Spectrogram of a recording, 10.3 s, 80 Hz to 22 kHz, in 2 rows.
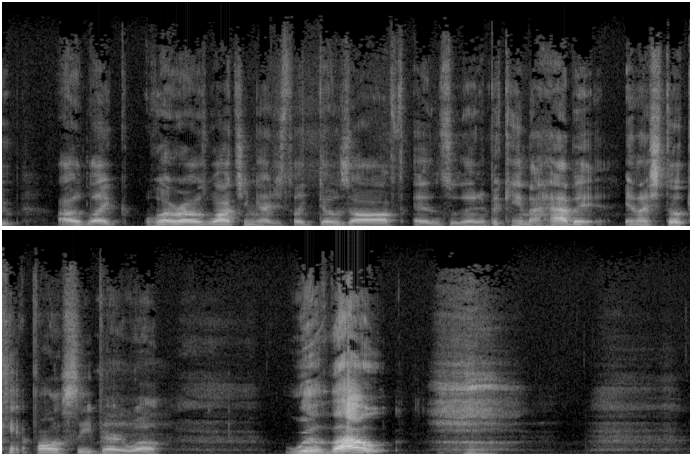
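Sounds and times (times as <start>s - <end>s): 
speech: 0.0s - 6.4s, 7.3s - 9.0s
big yawn: 8.4s - 9.2s.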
